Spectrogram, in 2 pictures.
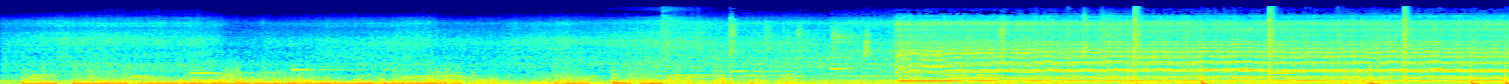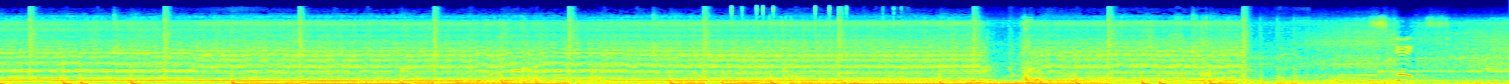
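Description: Rollback tow truck running with its bed winch dragging a car that is stuck in park up the tilted flatbed. There is a low engine rumble throughout, and a steady whine under load from about a third of the way in, which breaks briefly near the end and then returns.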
